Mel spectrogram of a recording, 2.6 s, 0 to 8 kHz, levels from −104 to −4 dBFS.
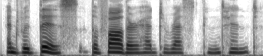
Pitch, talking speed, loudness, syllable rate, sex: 200 Hz, 205 wpm, -19 LUFS, 4.6 syllables/s, female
